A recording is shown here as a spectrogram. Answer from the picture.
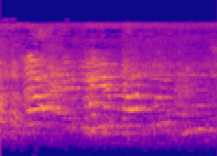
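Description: Children's voices calling out, a few short high-pitched calls.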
